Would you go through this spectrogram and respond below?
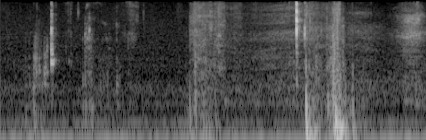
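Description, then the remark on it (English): A quiet sip of coffee: a few soft mouth and swallowing noises and a brief clunk near the end, over a low steady hum, with no talking. “Let me take a sip of coffee here.”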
